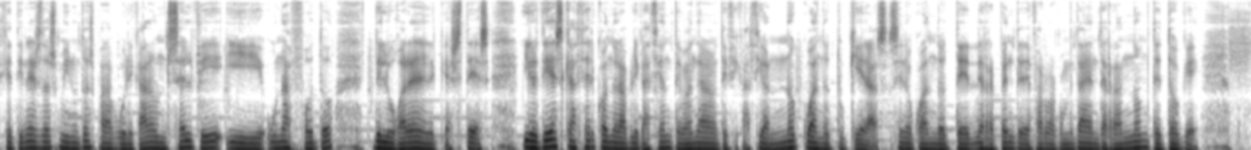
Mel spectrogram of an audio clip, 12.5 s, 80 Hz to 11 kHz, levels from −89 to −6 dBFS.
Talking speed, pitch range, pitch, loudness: 210 wpm, 110-130 Hz, 120 Hz, -24 LUFS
